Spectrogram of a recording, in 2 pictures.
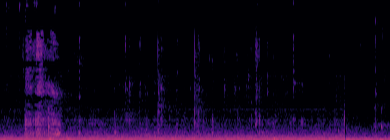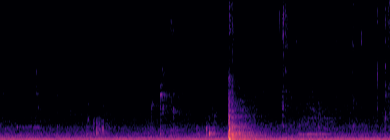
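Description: A person biting and chewing fried chicken on the bone: a tearing bite about half a second in, then soft wet chewing clicks over a steady low hum. A single sharp knock about three-quarters of the way through is the loudest sound.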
